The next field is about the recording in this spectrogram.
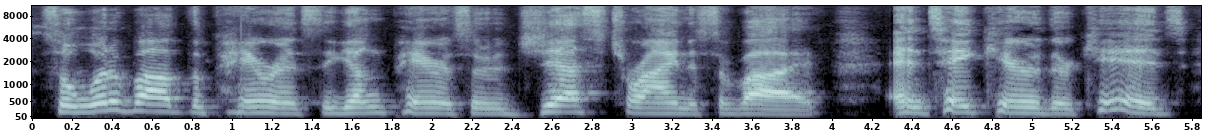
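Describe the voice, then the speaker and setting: A woman's voice: lowish voice, moderate pace, a little mellow. Woman host, chatty, jokey, long rambling questions, casual interview. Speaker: talk show host.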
